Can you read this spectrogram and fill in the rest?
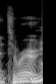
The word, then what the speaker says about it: Terraria: I've been playing Terraria. I think that's how you say it. – Oh, yeah. Terraria.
